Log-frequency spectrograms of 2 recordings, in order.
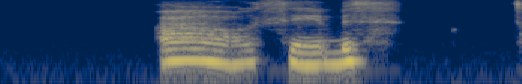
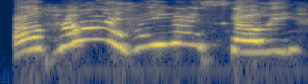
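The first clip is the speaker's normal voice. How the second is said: excited greeting; 4 dB louder than usual. Real, not acted. Greeting a viewer in live chat.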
